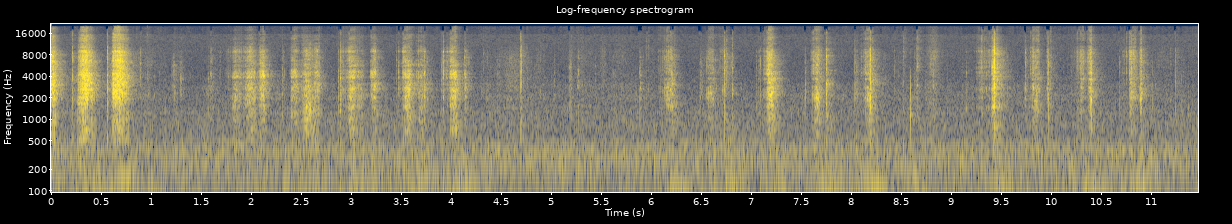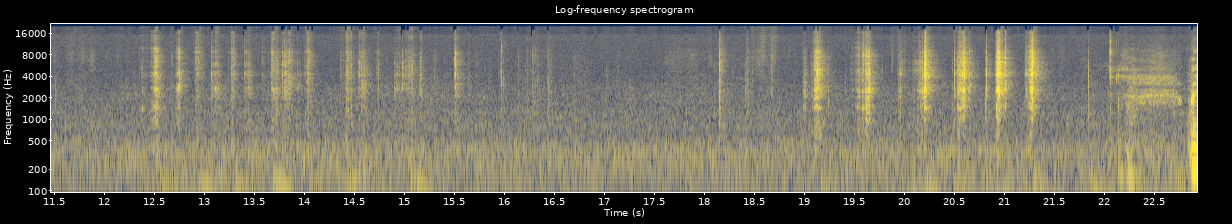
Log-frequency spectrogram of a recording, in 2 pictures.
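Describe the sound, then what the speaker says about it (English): Light rasping scrapes of an X-Acto knife blade distressing the edges of a paper journal cover, coming in repeated short strokes and bursts, close and fairly quiet, with no talking. "Because I've attached it and I'm distressing afterwards, I'm going to use a X-Acto knife"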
